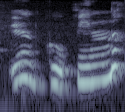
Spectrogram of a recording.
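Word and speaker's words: copine: رفيقة اللي هي صديقة، اون كوبين، هنطق الإن، اون كوبين.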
